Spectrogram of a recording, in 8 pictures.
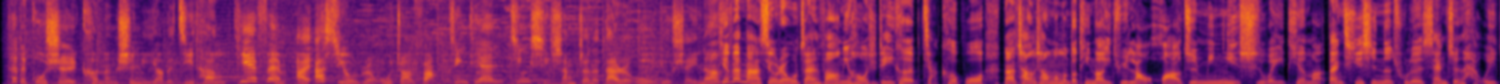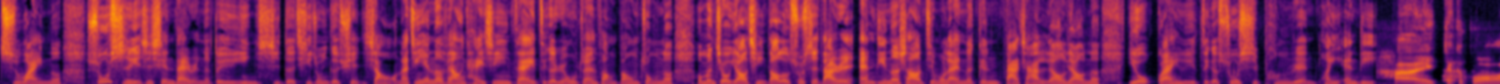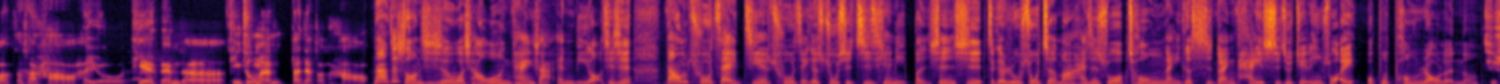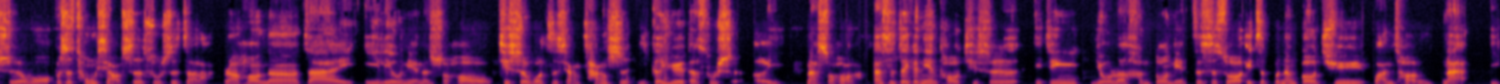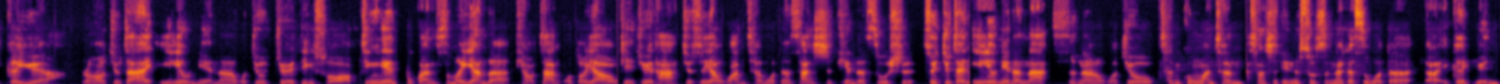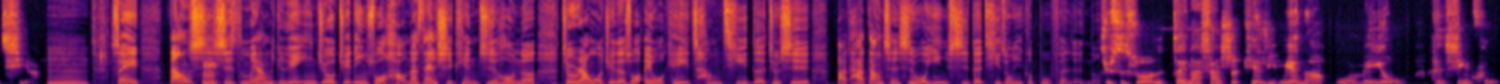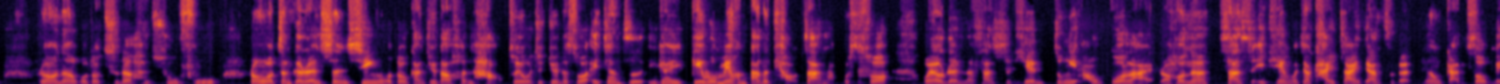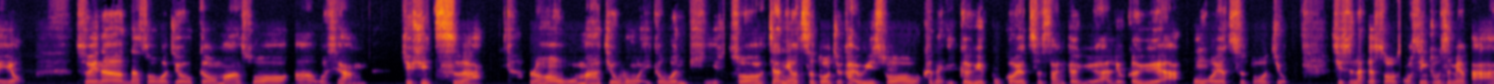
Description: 人物专访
